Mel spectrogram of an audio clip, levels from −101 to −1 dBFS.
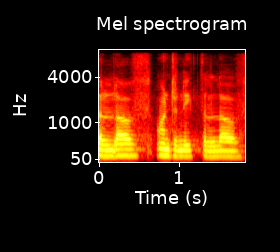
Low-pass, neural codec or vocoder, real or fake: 7.2 kHz; vocoder, 44.1 kHz, 128 mel bands, Pupu-Vocoder; fake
